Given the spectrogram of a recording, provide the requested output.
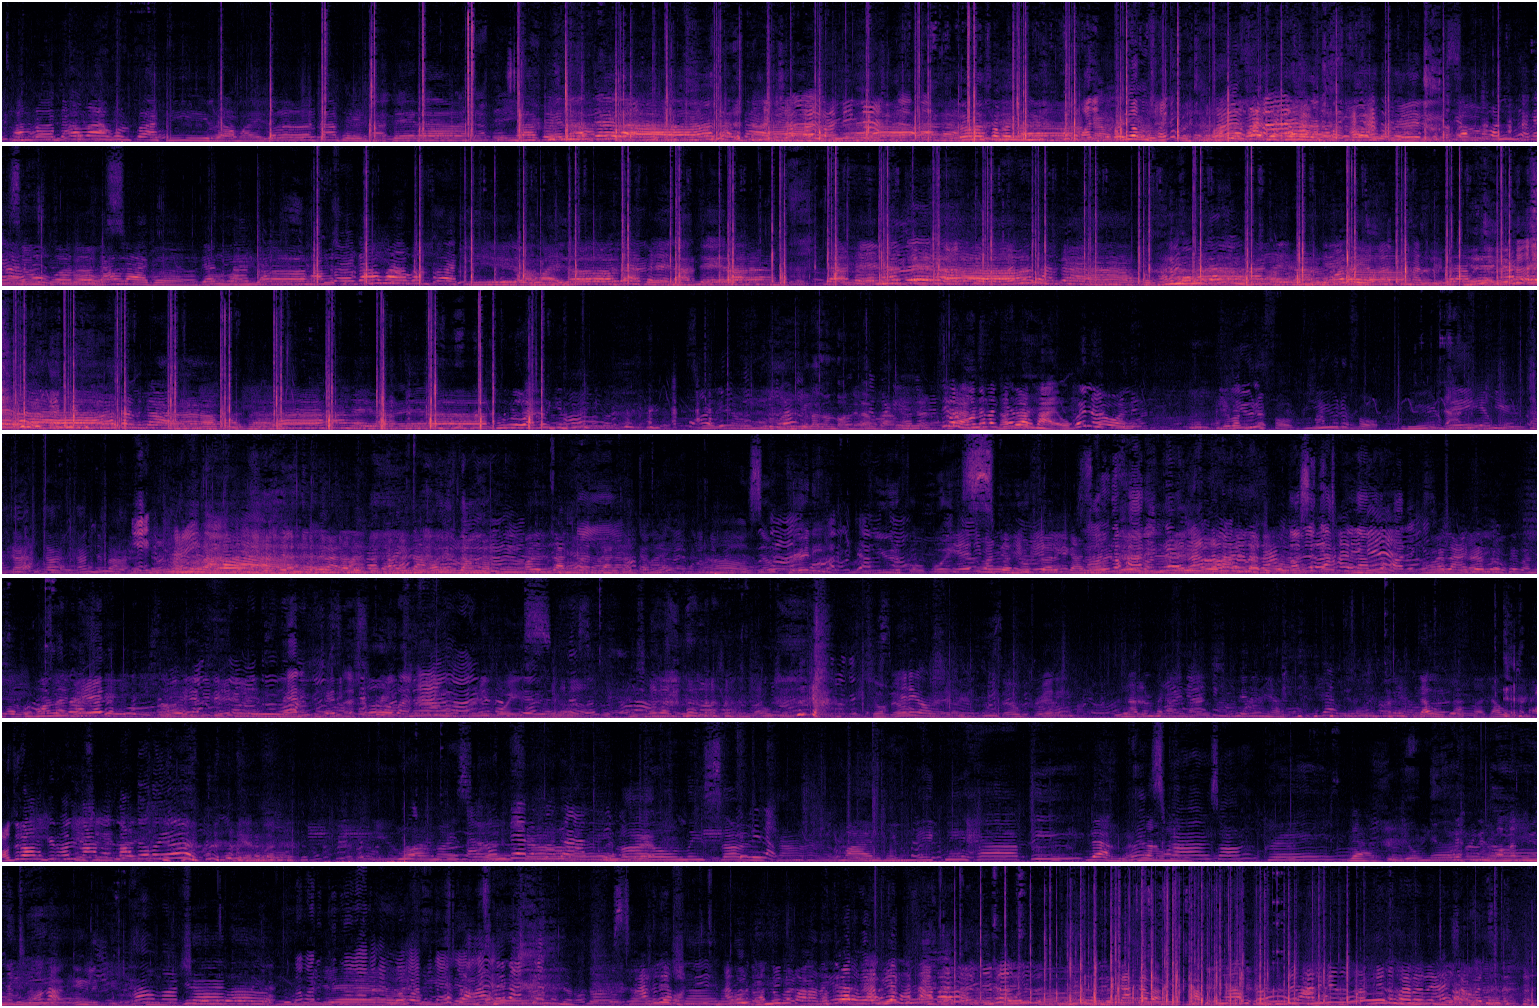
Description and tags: Nepali Village Song
A group of Nepalis singing to my wife.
